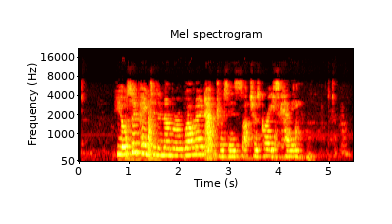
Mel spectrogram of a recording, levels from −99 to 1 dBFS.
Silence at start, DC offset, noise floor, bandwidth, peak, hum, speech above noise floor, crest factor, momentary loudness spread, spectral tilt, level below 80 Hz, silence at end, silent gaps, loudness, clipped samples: 0.75 s; under 0.1%; -59 dBFS; 7.4 kHz; -2 dBFS; none; 41 dB; 18 dB; 11 LU; -3.5 dB/octave; -62 dBFS; 0.8 s; none; -18 LUFS; under 0.1%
